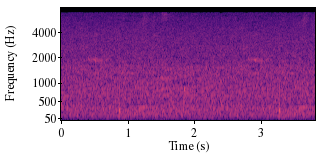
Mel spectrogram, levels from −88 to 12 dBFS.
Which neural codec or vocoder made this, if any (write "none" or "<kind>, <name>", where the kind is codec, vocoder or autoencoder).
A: autoencoder, DAC-VAE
